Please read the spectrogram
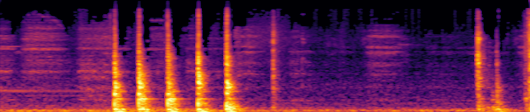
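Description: Knocking on a wooden door: a quick run of five knocks, then two more near the end. A doorbell chime rings out and fades in the first second.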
